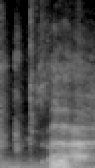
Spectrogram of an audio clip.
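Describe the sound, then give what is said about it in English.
A single sharp sneeze bursts out suddenly and fairly loud, with a brief breathy lead-in before it and no talking over it. “Bless you.”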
